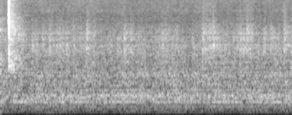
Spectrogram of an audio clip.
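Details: Clothes dryer reassembled after new felt padding was glued in: a steady, even drum whoosh with no scraping, thumping or squeal, running like new.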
